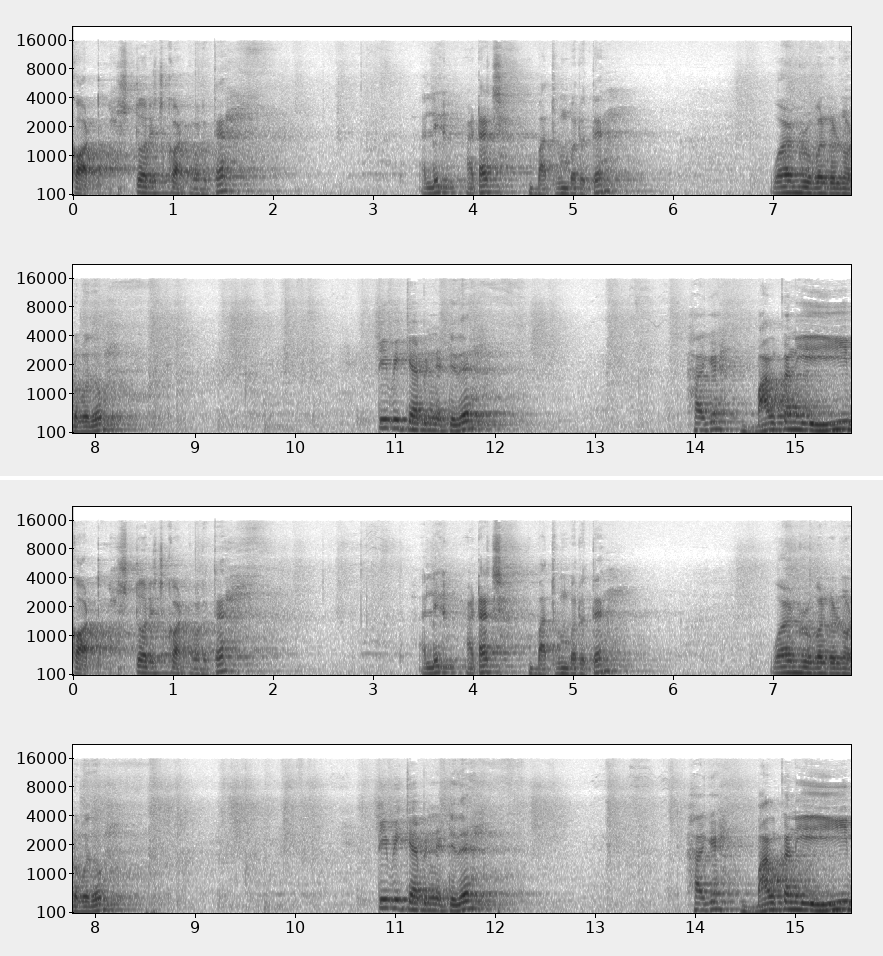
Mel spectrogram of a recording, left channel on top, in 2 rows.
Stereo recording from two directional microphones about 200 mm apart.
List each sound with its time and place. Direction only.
0.0 s speech: centre (ahead or behind)
3.4 s speech: 20° right (ahead or behind)
7.0 s speech: centre (ahead or behind)
10.8 s speech: 5° right (ahead or behind)
13.9 s speech: 15° right (ahead or behind)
